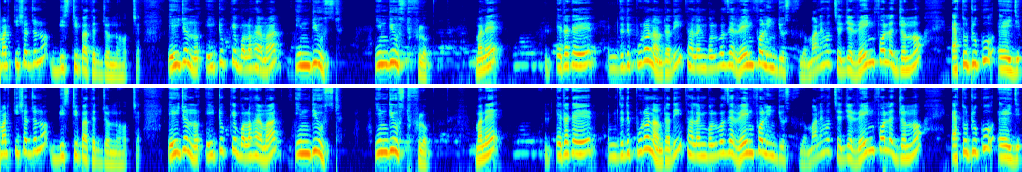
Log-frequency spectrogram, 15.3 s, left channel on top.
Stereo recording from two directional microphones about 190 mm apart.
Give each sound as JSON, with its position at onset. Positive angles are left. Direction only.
{"t": 0.0, "sound": "speech", "side_deg": -25}
{"t": 2.5, "sound": "speech", "side_deg": -40}
{"t": 11.4, "sound": "speech", "side_deg": -20}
